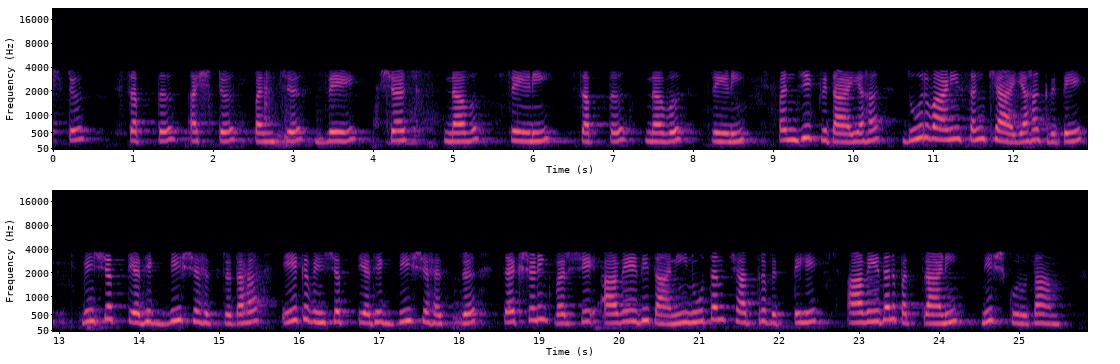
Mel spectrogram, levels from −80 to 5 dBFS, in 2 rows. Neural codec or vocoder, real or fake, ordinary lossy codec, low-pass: none; real; none; 3.6 kHz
